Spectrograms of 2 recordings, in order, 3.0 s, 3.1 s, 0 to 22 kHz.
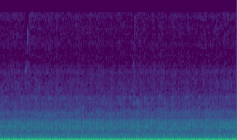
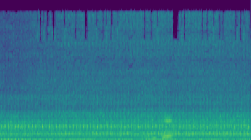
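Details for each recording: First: Isuzu Alterra diesel, misfiring with low power and check engine light after a valve cover gasket job: uneven idle lope, about three stumbles a second; injector group B supply voltage low, injector 3 positive wire shorted, killing injectors 2 and 3. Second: Isuzu Alterra diesel after repairing a chafed injector wire that had shorted to ground: even, steady idle with no stumbles; check engine light gone, running on all cylinders.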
